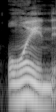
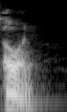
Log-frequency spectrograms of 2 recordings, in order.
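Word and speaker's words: Eoin: I think I looked it up once and it's pronounced Owen.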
